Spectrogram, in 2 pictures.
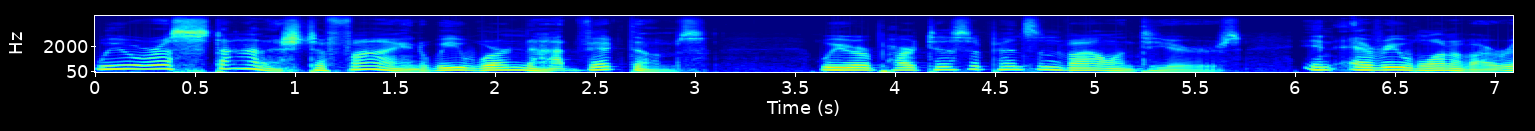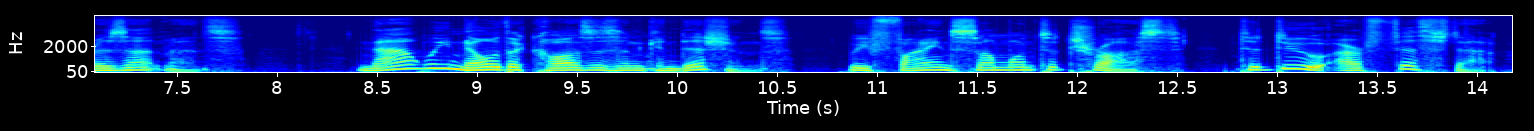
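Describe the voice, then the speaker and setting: Close, dry audio with no room sound carries a man's slightly high voice as he hosts a daily recovery reading. He reads the scripted reflection with very expressive, varied pitch, setting out every phrase in an earnest, measured way.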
